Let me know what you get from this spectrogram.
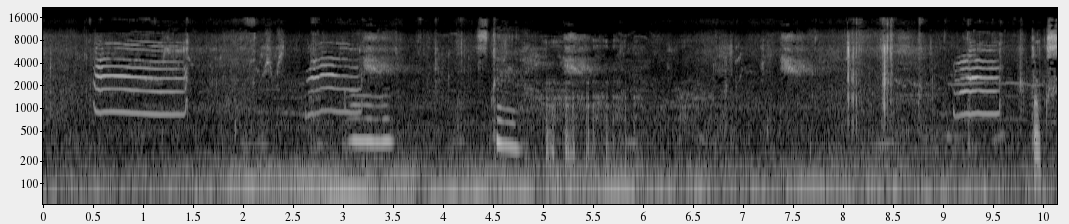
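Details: Hungry stray calico cat with shy companions in a mosque garden in Morocco, giving clear drawn-out meows near the start, middle and end, each with a steady then falling tone, while a man talks softly to the cats.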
